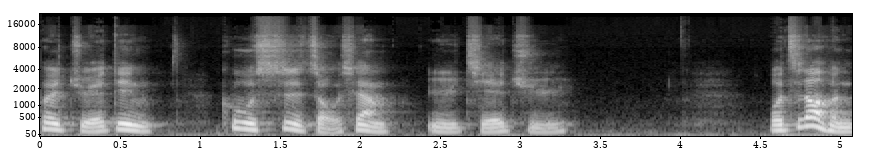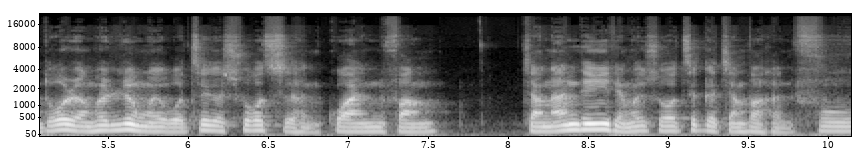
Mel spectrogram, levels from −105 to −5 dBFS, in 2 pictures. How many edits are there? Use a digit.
0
